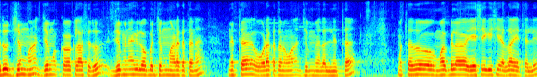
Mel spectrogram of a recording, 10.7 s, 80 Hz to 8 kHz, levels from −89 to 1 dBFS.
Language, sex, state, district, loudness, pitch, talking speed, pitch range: Kannada, male, Karnataka, Bijapur, -16 LUFS, 140 Hz, 100 wpm, 135-150 Hz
